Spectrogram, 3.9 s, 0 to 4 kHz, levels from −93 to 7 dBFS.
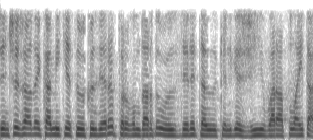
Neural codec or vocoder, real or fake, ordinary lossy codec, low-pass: codec, 16 kHz, 1.1 kbps, Voila-Tokenizer; fake; AAC, 24 kbps; 3.6 kHz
